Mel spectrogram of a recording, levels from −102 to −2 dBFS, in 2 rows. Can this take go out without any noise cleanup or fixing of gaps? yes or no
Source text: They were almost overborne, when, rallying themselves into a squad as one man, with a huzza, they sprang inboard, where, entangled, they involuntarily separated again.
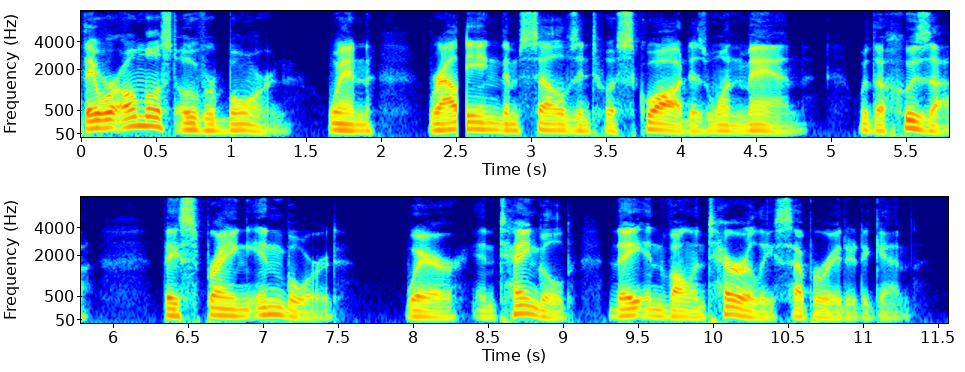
no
